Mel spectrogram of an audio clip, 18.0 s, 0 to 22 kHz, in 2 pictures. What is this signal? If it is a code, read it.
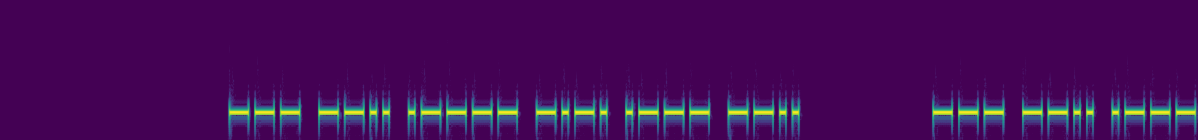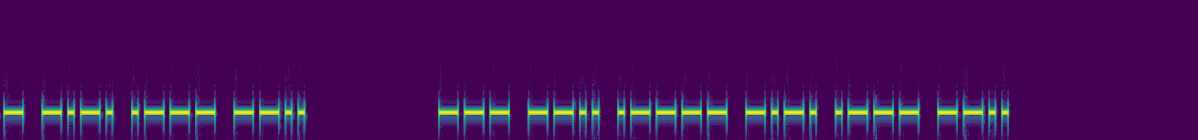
Morse code, heard as a keyed tone, about 25 wpm, 700 Hz. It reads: OZ1CJZ OZ1CJZ OZ1CJZ
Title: DXCC-100 Call Signs - 6 Characters - Repeated 3x - 25wpm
